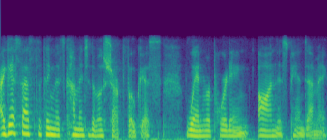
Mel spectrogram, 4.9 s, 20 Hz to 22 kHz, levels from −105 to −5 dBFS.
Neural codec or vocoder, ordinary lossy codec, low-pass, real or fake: none; Opus, 16 kbps; 7.2 kHz; real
